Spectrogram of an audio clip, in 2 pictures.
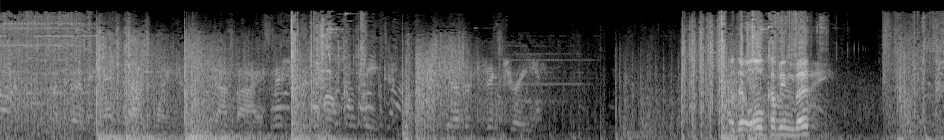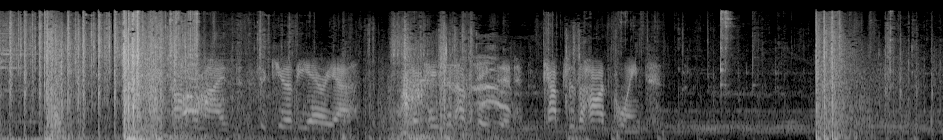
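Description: Gunfire cracks in quick bursts.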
